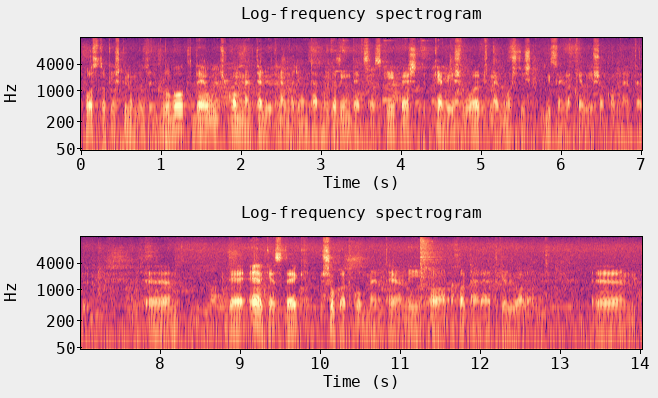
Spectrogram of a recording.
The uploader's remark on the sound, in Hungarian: Kihasználtam a kávéházi találkozót és én is készítettem vele egy felvételt.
